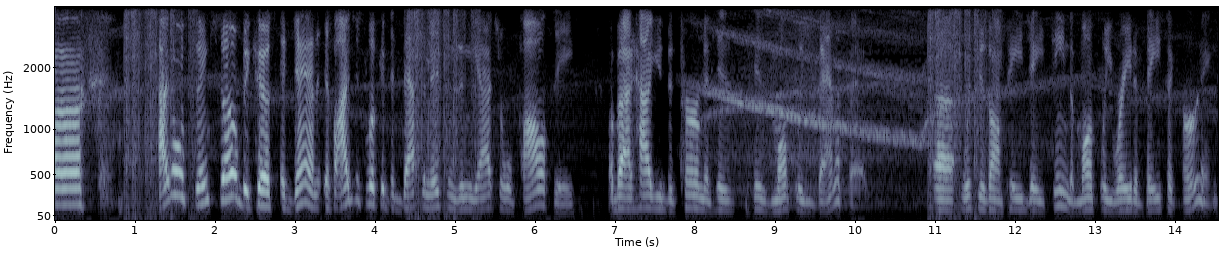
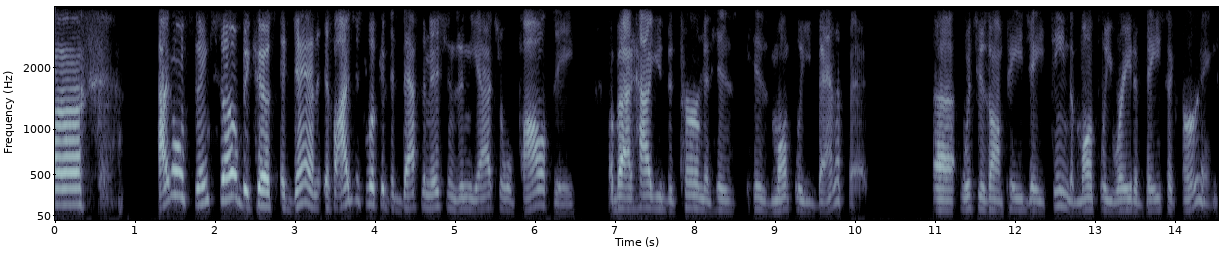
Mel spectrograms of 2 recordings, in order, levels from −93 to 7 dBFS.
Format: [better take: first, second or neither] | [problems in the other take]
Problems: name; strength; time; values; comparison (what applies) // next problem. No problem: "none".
second | background sound (Glass + Motor vehicle (road) / Siren); 18 dB below the speech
